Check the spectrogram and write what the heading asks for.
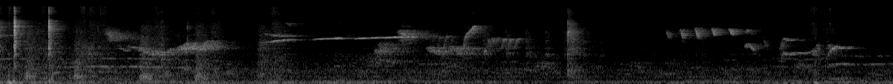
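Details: Caged white-rumped shama singing energetically while building stamina in a flight cage: rich, varied whistled phrases, some rising and sliding, mixed with sharp clicks and short buzzy notes, changing quickly over nine seconds.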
